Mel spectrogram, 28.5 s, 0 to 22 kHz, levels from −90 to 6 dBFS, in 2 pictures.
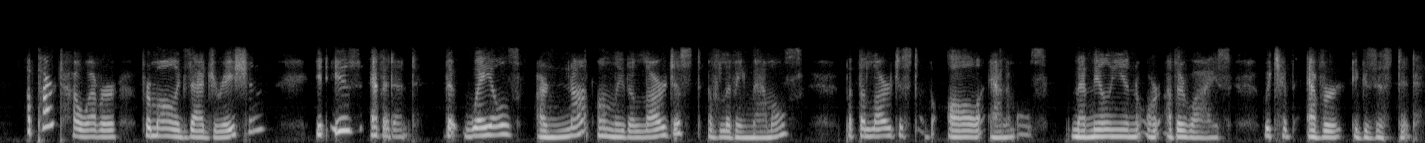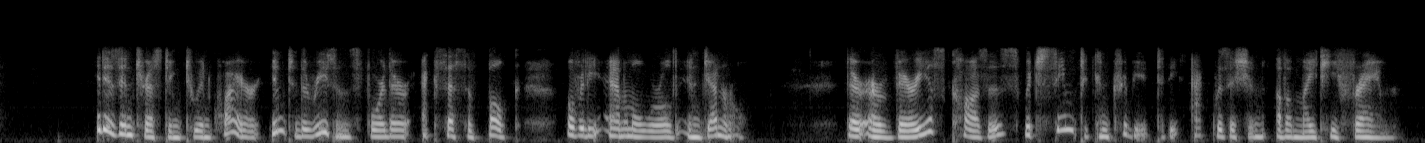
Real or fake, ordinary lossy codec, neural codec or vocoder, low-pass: real; Opus, 16 kbps; none; 5.4 kHz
